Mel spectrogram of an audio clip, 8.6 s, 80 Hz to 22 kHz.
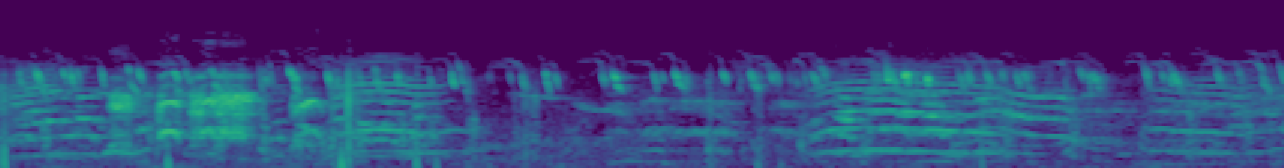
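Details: Crowing of wild red junglefowl in 2023: stacked, wavering harmonic notes overlap through the clip, with a loud burst near the start and sharp clicks in between.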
